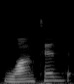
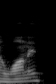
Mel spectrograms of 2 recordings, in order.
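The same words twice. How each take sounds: First: "wanted" drawn out slowly with a clear middle T; full careful pronunciation. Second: "wanted" as "wannit", no T after the N; casual dropped T. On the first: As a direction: sound out "wanted" as want-ed, both syllables full. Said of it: "بتنطق wanted". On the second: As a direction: say "wanted" casually with the middle T swallowed. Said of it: "بس الأمريكان native speakers". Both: Shown as a demonstration.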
